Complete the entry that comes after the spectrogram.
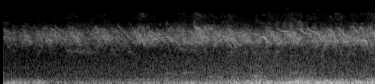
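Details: A flock of sparrows bathing in sunlit puddles in Druzhby Park, Moscow, on 3 March 2014 in early spring, chirps continuously, a dense mix of short, high cheeps over a steady low rumble of wind or distant traffic.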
